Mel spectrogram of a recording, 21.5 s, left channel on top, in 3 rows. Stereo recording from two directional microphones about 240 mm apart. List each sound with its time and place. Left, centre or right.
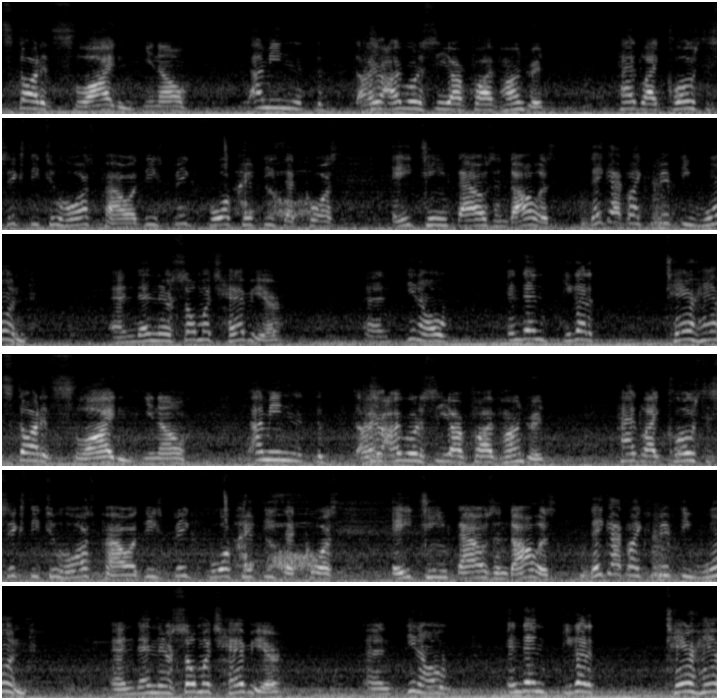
0.2 s speech: left
9.3 s speech: centre
10.0 s speech: left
